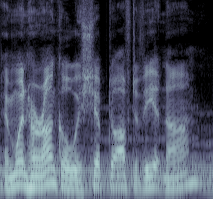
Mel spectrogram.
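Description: A man's voice: mid-range voice, brisk, over loud music. An American man hosting a radio drama with scripted, earnest narration. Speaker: host and announcer.

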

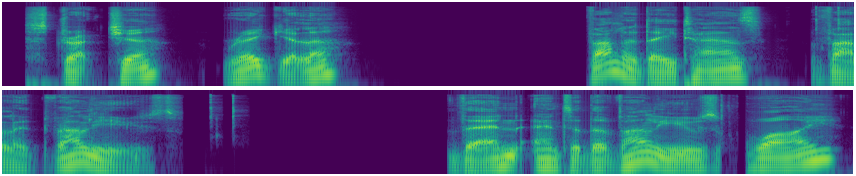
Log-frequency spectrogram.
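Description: Male tutorial narrator, low register, very varied intonation, precise scripted instructional read, dry sound. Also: a little mellow, no room sound. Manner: measured, precise step-by-step instruction. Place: close, dry voice-over recording.

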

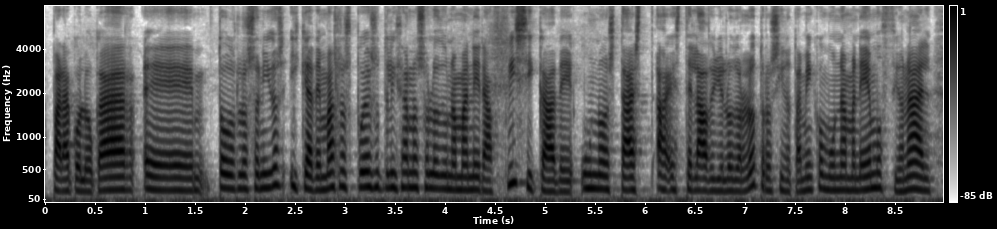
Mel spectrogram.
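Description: Clear-voiced woman from a Spanish radio team. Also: medium pitch, fairly even intonation, fast, hardly any pauses, fairly bright tone. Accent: Spain. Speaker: radio fiction sound designer. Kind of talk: conversational interview answers. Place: radio studio.

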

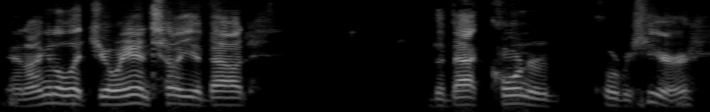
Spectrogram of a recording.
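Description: A man with a fairly high voice walks a viewer through his backyard plants. He talks in a relaxed, informative way with small restarts. The sound is dry and close, recorded outdoors on a phone. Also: moderate pace, dry recording, muffled recording. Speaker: garden owner giving a tour. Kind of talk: casual guided tour.

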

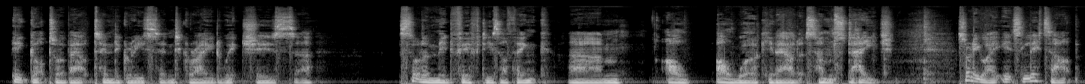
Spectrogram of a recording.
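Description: Middle aged guy, really low husky voice, casually explaining stuff as he shows it. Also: a bit bright. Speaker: vlogger restoring vintage radios. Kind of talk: casual hands-on demonstration.

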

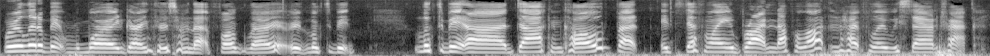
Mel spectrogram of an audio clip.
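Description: A woman's voice: on the high side, normal speed. A young woman chatting upbeat while riding a motorbike on dirt trails, talking into a helmet mic. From Australia. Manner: chatty, upbeat, thinking aloud. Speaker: vlogger. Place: outdoors on a dirt bike trail. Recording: loud engine and wind noise. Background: motorbike engine and wind.

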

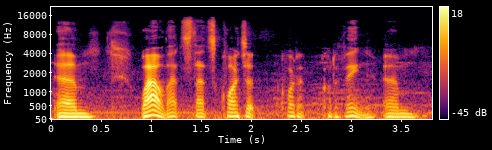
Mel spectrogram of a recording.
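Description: A man's voice: medium pitch, unhurried, slight background noise, natural voice. A man with a British accent playing an awkward, sentimental English professor in a romantic ASMR roleplay, stammering and hesitant. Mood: awkward, nervous. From Britain. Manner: stammering, hesitant, full of false starts. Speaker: audio roleplay performer.

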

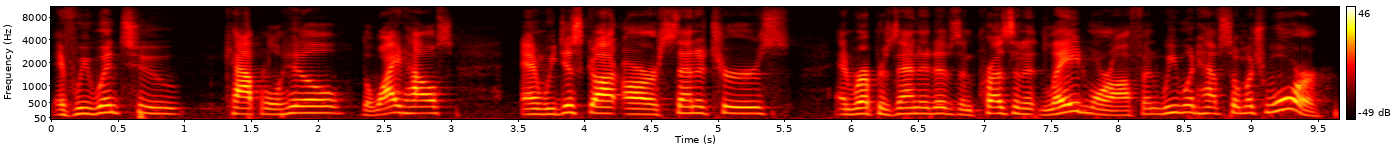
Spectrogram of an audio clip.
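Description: Male conference speaker, middle-aged, slightly high-pitched, frank conversational delivery with a joking streak, on handheld mic. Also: moderate pace. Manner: jokey, candid, conversational. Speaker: conference speaker on sexual health. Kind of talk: live lecture to an audience, frank and informal. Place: indoor conference room with seated audience. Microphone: handheld microphone.

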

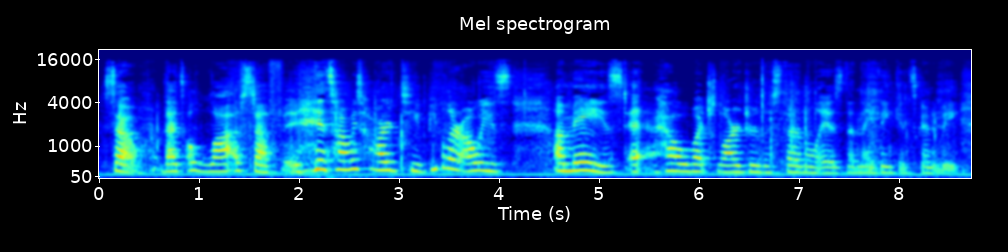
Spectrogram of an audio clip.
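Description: A woman's voice: mid-range voice, normal speed, vocal fry. A woman in her thirties casually showing off a tote bag live from her living room, talking chattily with lots of ums. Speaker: bag consultant demonstrating products. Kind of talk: live product demo. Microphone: phone or webcam at table distance. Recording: noisy Facebook Live stream.

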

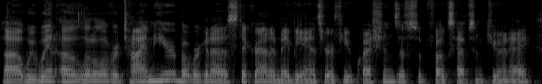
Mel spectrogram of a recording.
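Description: A man in his thirties acting as game master, narrating a tabletop roleplaying game in a casual, halting way. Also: medium pitch, a little mellow. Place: indoor streaming studio with curtain backdrop. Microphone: desk microphone.

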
